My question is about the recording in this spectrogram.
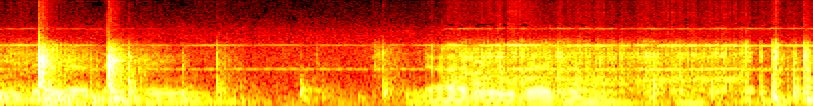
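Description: A telephone bell ringing, played as a radio sound effect under voices, with a couple of sharp knocks about a quarter and half a second in.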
